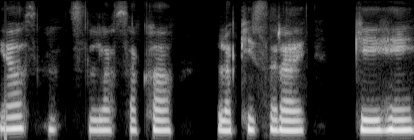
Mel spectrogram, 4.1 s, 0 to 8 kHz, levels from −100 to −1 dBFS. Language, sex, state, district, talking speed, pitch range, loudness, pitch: Hindi, female, Bihar, Lakhisarai, 85 wpm, 215-230 Hz, -20 LUFS, 220 Hz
